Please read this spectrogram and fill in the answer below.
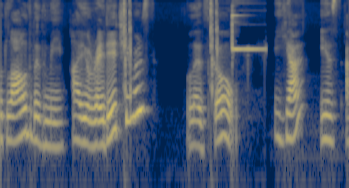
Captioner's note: click and ding sounds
